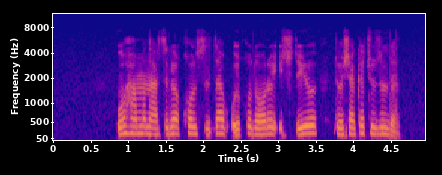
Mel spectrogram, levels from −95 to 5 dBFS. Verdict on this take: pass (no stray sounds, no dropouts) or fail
pass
